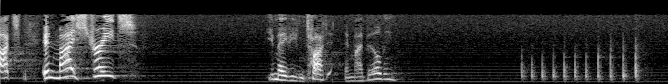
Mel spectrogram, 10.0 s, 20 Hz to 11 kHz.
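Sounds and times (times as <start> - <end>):
speech: 0.0 - 2.1, 4.0 - 6.0
low steady hum: 0.0 - 10.0
knocking on a door: 7.8 - 9.7.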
